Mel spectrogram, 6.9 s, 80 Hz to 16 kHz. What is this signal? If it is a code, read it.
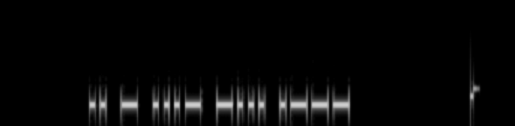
Morse code, heard as a keyed tone, about 17 wpm, 700 Hz. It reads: ITVBJ
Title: Code Groups - 5 Letters - 17wpm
